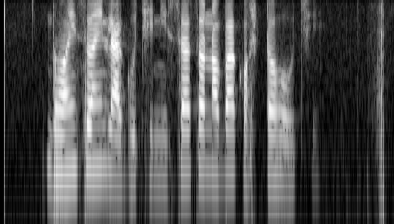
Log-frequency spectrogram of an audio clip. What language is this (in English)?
Odia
